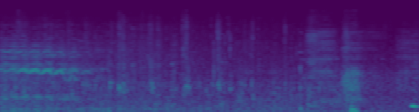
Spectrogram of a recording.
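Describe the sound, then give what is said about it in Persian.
Horse hooves clip-clop faintly as a horse-drawn carriage starts off, with soft, steady steps and a brief whinny near the end. “کالین سوار می شود. کالسکه راه می افتد. راه بیافت.”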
